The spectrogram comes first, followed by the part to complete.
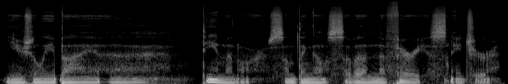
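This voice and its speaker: Man acting as an exasperated low-voiced guardian angel. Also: little pitch movement, measured pace, a little mellow, husky, dry recording, studio quality. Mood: grave, explaining. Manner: weary, scolding, formal wording, sighs often. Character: exasperated, rule-bound male guardian angel, secretly soft-hearted. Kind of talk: scripted audio roleplay addressed to the listener.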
